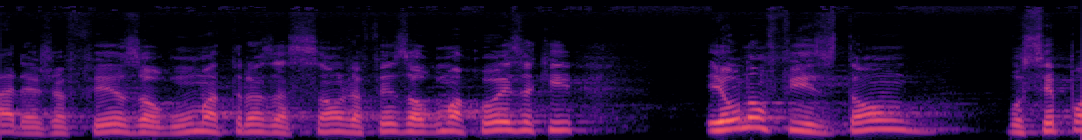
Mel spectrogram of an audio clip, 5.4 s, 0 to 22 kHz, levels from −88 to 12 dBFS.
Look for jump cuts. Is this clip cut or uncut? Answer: uncut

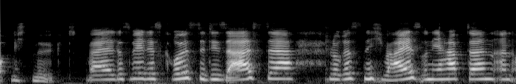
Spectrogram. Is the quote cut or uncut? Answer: cut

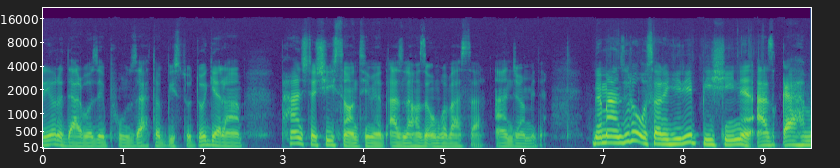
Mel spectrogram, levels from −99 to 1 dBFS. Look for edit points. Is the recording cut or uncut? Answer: uncut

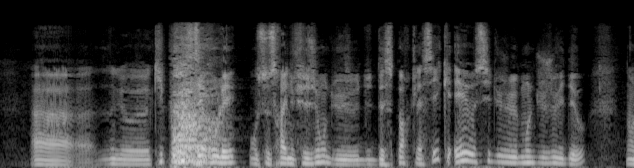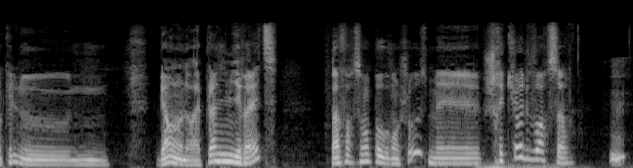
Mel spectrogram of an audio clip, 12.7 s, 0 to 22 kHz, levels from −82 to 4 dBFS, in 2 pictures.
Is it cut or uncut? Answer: uncut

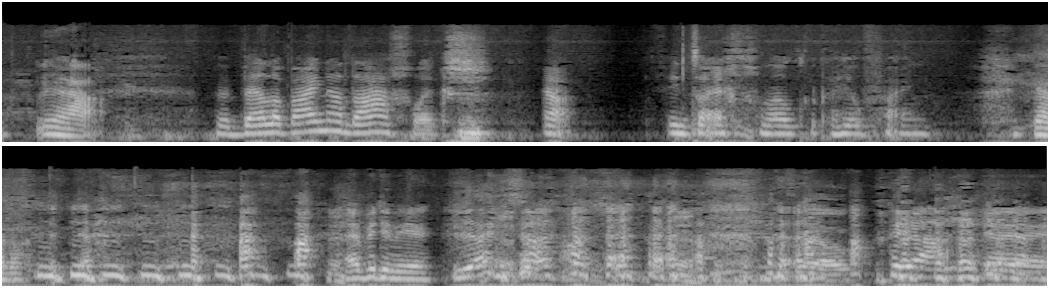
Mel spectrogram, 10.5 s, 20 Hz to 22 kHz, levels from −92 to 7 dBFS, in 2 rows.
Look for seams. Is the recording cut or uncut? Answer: uncut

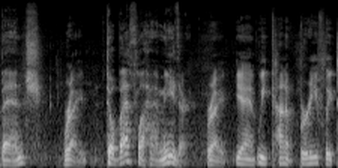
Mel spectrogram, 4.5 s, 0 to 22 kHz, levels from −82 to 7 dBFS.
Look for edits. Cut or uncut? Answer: cut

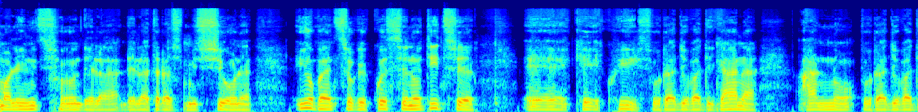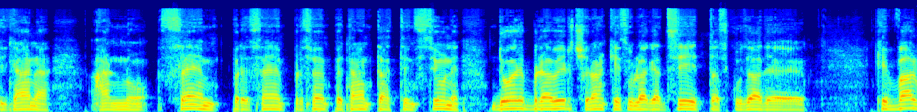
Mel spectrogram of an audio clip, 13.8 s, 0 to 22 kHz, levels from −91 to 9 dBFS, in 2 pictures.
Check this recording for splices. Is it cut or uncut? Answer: cut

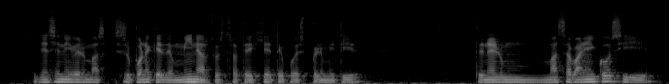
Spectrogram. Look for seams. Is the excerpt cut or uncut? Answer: cut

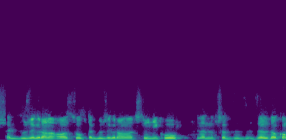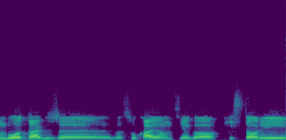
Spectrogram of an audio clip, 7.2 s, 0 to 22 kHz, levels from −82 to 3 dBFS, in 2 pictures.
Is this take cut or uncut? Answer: uncut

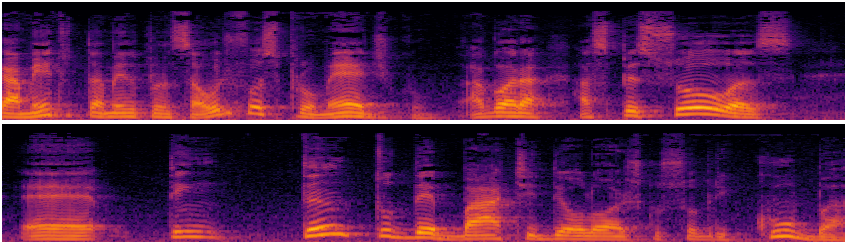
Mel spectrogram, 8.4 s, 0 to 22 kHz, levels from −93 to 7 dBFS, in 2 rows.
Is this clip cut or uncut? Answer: cut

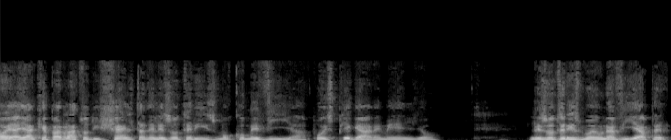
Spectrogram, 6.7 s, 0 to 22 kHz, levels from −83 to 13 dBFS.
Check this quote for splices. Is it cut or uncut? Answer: uncut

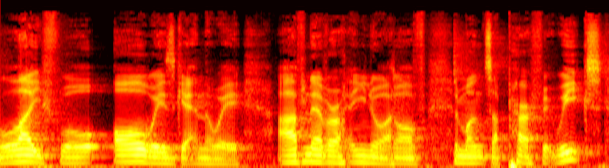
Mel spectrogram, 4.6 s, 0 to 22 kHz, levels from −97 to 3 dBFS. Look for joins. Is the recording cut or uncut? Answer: cut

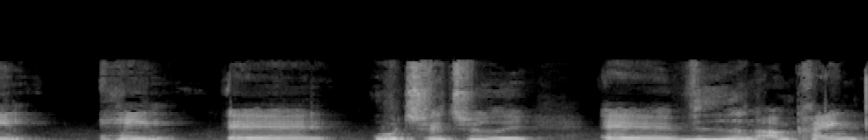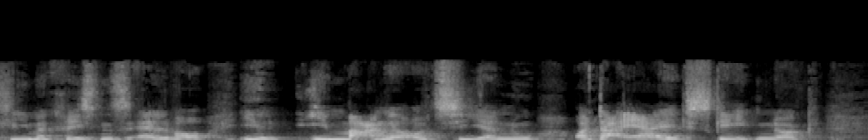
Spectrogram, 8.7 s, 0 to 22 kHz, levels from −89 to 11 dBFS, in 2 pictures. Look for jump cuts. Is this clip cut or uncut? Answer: uncut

